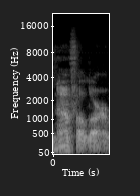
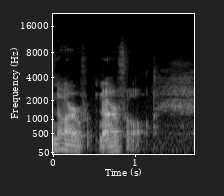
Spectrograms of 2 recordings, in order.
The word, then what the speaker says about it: Nahvalur: um narwhal which looks like it should be pronounced navalur but actually I'm told it's pronounced narvel so that is different in the fifth version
